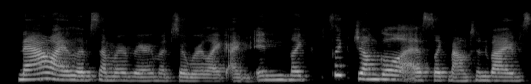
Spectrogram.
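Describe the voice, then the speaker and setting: With an American accent, a woman in an unremarkable speaking voice talks at a fairly quick pace with hardly any pauses, a medium pitch, ordinary pitch variation and big swings in loudness. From US Pacific Northwest, Washington State. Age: 20s. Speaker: podcast host. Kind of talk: podcast interview.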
